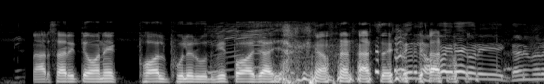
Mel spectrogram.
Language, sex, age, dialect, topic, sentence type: Bengali, male, 18-24, Western, agriculture, statement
